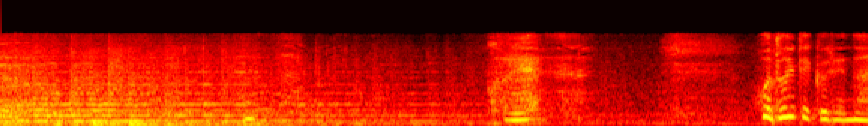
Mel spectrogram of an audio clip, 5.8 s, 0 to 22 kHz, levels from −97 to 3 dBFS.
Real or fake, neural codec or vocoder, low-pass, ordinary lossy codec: fake; codec, 16 kHz in and 24 kHz out, 2.2 kbps, FireRedTTS-2 codec; 7.2 kHz; none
